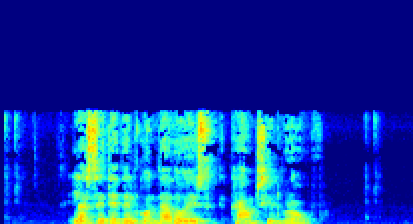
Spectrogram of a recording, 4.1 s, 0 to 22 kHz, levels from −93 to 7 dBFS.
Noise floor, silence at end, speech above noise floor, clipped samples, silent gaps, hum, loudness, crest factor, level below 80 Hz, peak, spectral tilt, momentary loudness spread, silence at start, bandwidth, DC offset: -64 dBFS; 1.05 s; 39 dB; under 0.1%; none; none; -24 LUFS; 22 dB; -72 dBFS; -6 dBFS; -2 dB/octave; 12 LU; 0.7 s; 12 kHz; under 0.1%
